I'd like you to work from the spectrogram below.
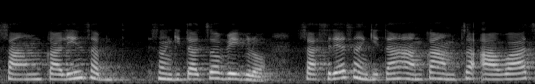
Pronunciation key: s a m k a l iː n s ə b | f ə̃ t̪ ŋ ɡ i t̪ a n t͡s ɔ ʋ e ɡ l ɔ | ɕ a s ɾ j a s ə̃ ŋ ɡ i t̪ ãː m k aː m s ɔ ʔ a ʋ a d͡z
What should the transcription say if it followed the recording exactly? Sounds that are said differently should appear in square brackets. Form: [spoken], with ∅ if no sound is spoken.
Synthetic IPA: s a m k a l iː n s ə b | [s] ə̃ [∅] ŋ ɡ i t̪ a [∅] t͡s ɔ ʋ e ɡ [ɭ] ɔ | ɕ a s ɾ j a s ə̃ ŋ ɡ i t̪ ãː m k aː m [t͡s] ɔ ʔ a ʋ a d͡z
